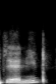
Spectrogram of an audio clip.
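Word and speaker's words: Yenny: Something fun about my name is that even though it's spelled with a Y, it sounds like a J because I'm from Mexico, and in Spanish, the Y sounds like a J. So I'm Jenny, and I'm a leadership coach and trainer.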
